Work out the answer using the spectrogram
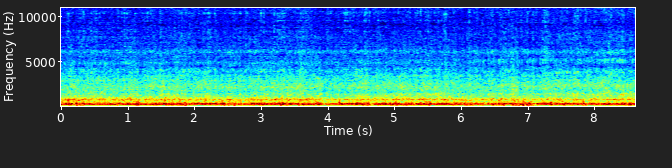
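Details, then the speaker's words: Predator 3500 generator with 131 hours, after an idle jet cleaning and idle adjustment for surging. It runs under air conditioner and evaporative cooler high fan and pump load, holding a constant-pitch drone with no hunting or surging: running healthy. "then we'll go to high fan and pump so definitely load there"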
